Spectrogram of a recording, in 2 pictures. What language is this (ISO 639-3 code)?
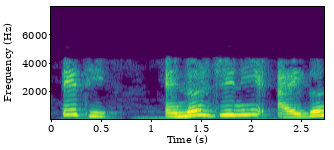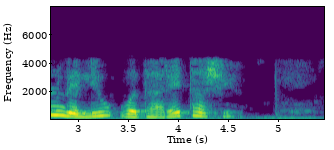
guj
